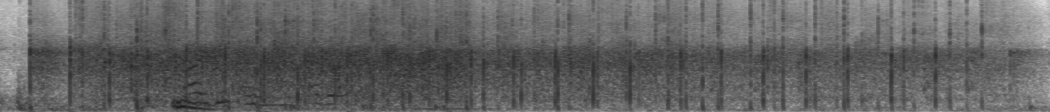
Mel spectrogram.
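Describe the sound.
A crowd applauds steadily with dense, crackling claps that swell quickly, hold for several seconds, then gradually thin out; a brief voice or cheer is faintly audible near the start.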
